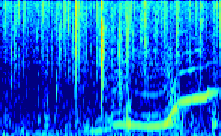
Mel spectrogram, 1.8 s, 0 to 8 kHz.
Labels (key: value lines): label: biophony
recorder: SoundTrap 300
